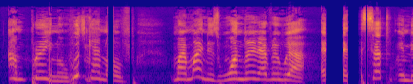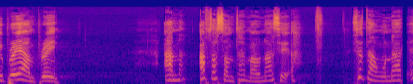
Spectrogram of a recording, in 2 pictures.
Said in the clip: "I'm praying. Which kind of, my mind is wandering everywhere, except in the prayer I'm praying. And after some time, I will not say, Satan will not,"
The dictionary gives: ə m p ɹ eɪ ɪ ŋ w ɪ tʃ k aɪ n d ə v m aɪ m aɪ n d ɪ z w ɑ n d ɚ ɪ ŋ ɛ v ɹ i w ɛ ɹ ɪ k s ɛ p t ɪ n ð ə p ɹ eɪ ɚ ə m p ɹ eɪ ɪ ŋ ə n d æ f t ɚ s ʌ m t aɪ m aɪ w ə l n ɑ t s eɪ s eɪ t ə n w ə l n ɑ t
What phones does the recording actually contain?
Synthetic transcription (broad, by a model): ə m p ɹ eɪ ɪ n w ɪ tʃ k aɪ n d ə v m aɪ m aɪ n d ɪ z w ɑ n d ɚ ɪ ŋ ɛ v ɹ i w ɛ s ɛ t ɪ n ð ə p ɹ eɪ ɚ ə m p ɹ eɪ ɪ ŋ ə n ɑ f t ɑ s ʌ m t aɪ m aɪ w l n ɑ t s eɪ s eɪ t ə n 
